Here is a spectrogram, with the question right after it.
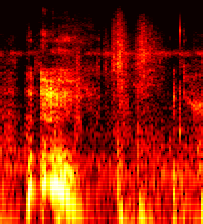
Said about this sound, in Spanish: voy a tener una carraspera horrible.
